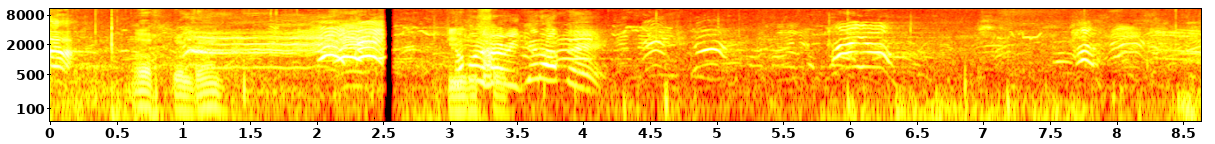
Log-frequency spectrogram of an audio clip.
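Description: Children shout and call out loudly outdoors.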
